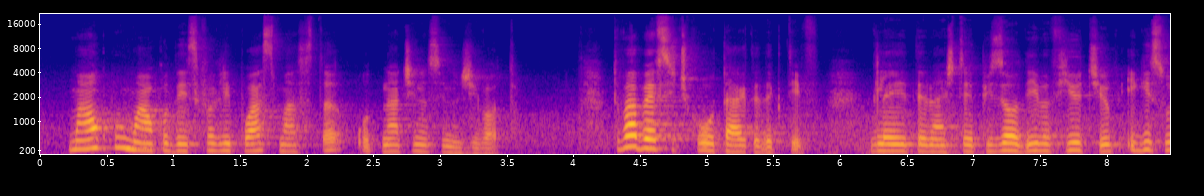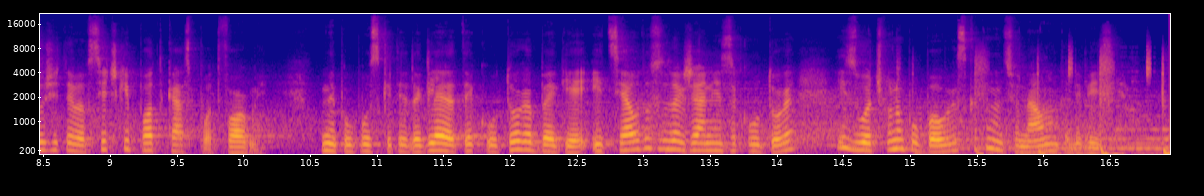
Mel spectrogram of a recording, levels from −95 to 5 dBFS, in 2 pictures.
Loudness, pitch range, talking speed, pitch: -21 LUFS, 175-210 Hz, 160 wpm, 190 Hz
